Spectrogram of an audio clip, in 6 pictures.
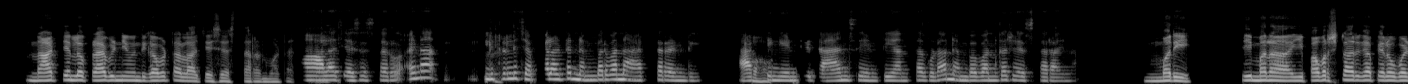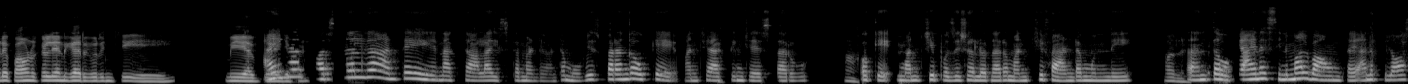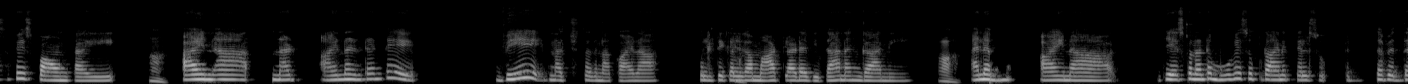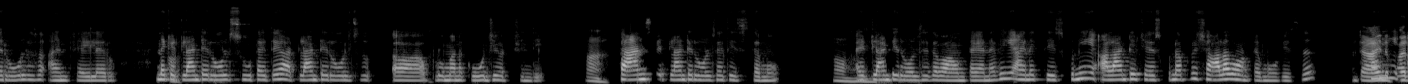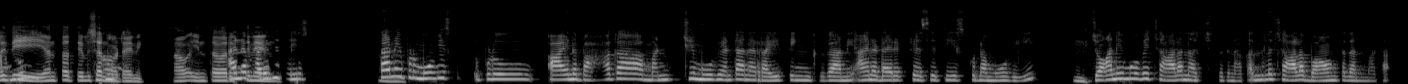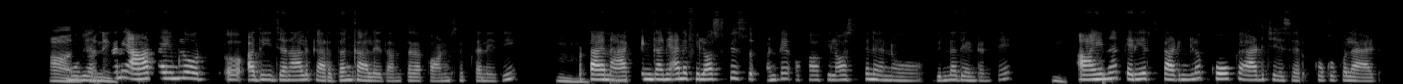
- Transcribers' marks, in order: in English: "లిటరల్లీ"; in English: "నంబర్ వన్"; in English: "నంబర్ వన్‌గా"; in English: "పవర్ స్టార్‌గా"; in English: "పర్సనల్‌గా"; in English: "మూవీస్"; in English: "యాక్టింగ్"; in English: "పొజిషన్‌లో"; in English: "ఫాండమ్"; tapping; in English: "ఫిలాసఫీస్"; in English: "వే"; in English: "పొలిటికల్‌గా"; in English: "మూవీస్"; in English: "రోల్స్"; in English: "రోల్స్ సూట్"; in English: "రోల్స్"; in English: "ఫాన్స్‌కి"; in English: "రోల్స్"; in English: "రోల్స్"; in English: "మూవీస్"; in English: "మూవీస్"; in English: "మూవీ"; in English: "రైటింగ్"; in English: "డైరెక్ట్"; in English: "మూవీ"; in English: "మూవీ"; in English: "మూవీ"; in English: "కాన్సెప్ట్"; in English: "బట్"; in English: "యాక్టింగ్"; in English: "ఫిలాసఫీస్"; in English: "ఫిలాసఫీ"; in English: "కెరిర్ స్టార్డింగ్‌లో"; in English: "యాడ్"; in English: "యాడ్"
- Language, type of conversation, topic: Telugu, podcast, మీకు ఇష్టమైన నటుడు లేదా నటి గురించి మీరు మాట్లాడగలరా?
